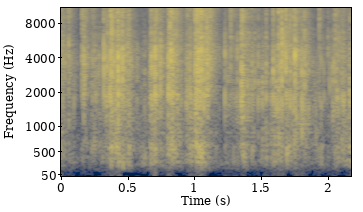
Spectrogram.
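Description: Clear plastic packaging of chocolate peanut butter cups crinkling and crackling irregularly as it is handled.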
